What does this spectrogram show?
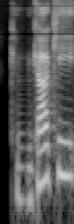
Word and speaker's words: Kankakee: Literally, that's how you say it. Kankakee, Illinois.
